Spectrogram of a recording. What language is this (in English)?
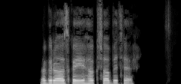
Urdu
